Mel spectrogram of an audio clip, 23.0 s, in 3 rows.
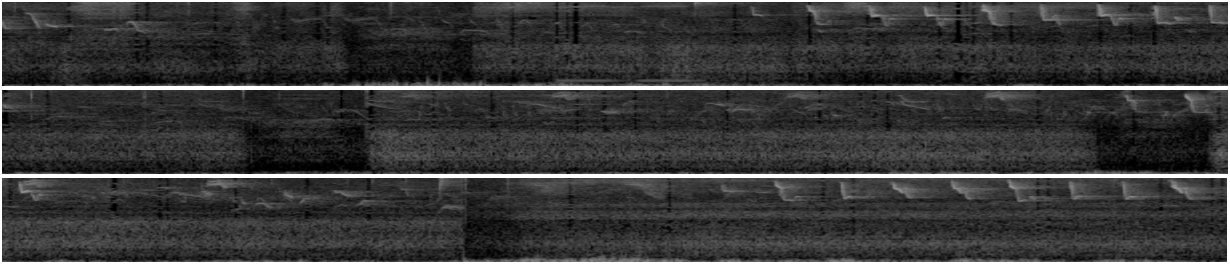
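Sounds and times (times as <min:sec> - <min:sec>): songbirds singing: 0:00.0 - 0:22.9
steady rushing hiss: 0:00.0 - 0:22.9
low rumble: 0:03.4 - 0:04.5.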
